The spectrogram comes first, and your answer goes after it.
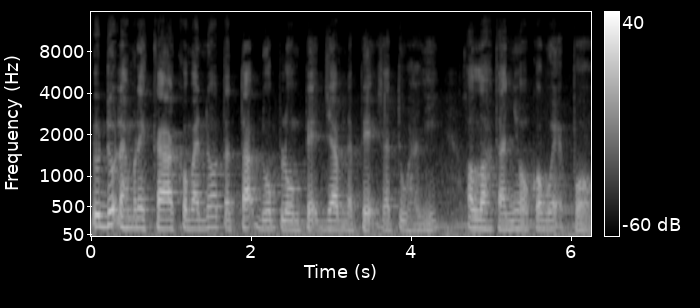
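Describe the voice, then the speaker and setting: Animated gravelly Malaysian preacher. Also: male voice, medium pitch, normal speed, background noise. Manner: animated, jokey, acts out voices. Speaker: religious teacher. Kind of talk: mosque lecture.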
